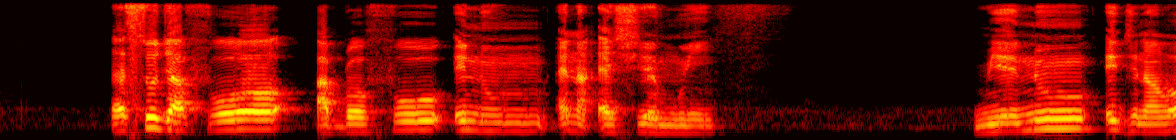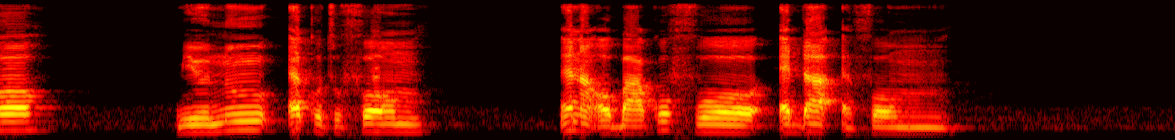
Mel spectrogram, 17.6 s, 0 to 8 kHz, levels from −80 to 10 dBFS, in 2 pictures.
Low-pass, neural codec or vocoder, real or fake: 7.2 kHz; vocoder, 24 kHz, 100 mel bands, Vocos; fake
